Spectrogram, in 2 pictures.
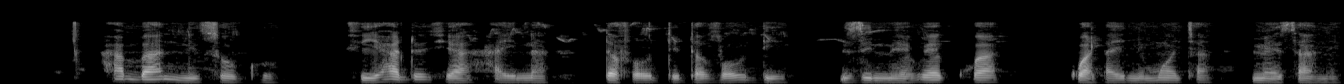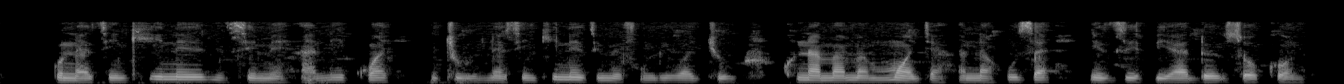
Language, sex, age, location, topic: Swahili, male, 25-35, Nakuru, finance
